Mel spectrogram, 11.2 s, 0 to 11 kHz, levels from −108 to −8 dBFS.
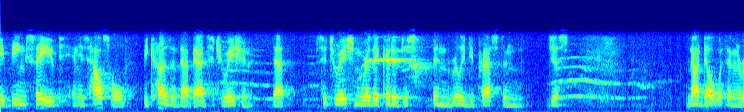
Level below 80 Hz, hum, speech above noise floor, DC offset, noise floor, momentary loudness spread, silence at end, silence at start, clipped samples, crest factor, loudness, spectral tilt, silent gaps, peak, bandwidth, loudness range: -90 dBFS; none; 26 dB; under 0.1%; -73 dBFS; 18 LU; 0 s; 0 s; under 0.1%; 20 dB; -46 LUFS; -0.5 dB/octave; none; -28 dBFS; 4.5 kHz; 7 LU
